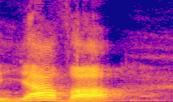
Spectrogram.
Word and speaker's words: Yahvah: voyons dans le chefer T de juif c'est yava et ça prouve très bien que voilà la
